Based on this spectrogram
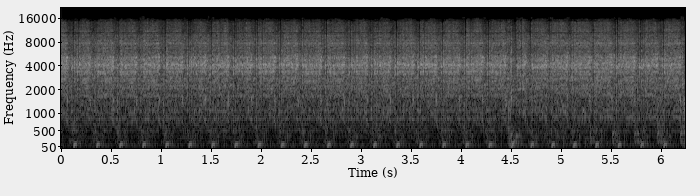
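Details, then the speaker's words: Yanmar 1GM single-cylinder marine diesel in a shop, with cooling water running through for cooling-passage flushing: steady, evenly spaced thumps at idle with no misses or hunting, not bouncing around. Normal running. "I just wanted to start it up I got that water going through there I know the lighting sucks um but thank goodness that I've got it running um and it's not bouncing around nearly as"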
